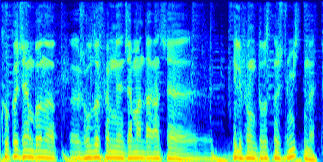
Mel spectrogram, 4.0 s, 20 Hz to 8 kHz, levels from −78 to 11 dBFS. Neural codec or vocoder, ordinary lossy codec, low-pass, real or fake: none; none; none; real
